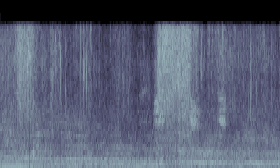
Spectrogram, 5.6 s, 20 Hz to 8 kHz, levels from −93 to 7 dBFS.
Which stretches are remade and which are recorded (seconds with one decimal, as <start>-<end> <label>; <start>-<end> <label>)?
0.0-2.7 recorded; 2.7-3.3 remade; 3.3-5.6 recorded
